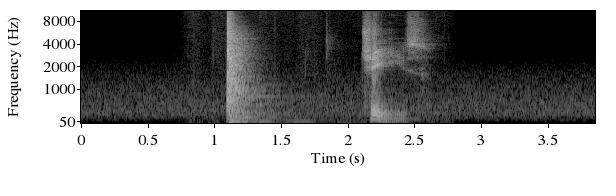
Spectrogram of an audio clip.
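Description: An elderly man speaks loudly and briefly.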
